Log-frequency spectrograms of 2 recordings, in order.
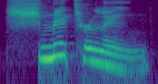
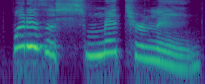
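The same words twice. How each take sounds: First: "Schmetterling" said slowly, every syllable drawn out as "SHMIT-er-ling"; over-enunciated. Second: Said in the usual way. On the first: Shown as a demonstration. Reading a German word off the screen, slowly over-enunciated. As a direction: sound out "Schmetterling" slowly, one careful syllable at a time. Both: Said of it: "I over enunciate trying to say Schmetterling".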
